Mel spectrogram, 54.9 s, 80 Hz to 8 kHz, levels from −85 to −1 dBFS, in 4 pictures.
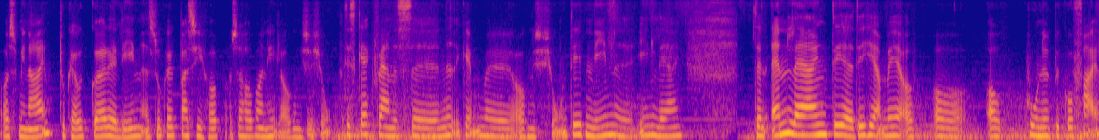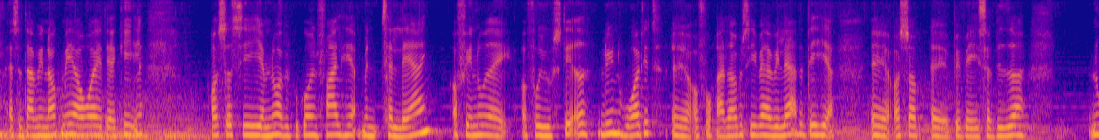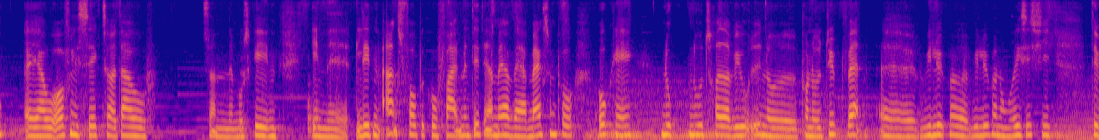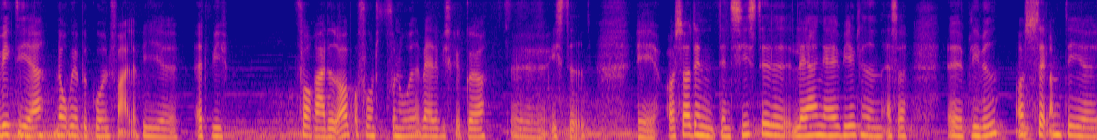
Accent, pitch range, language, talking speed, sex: native, 175-200 Hz, Danish, 220 wpm, female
